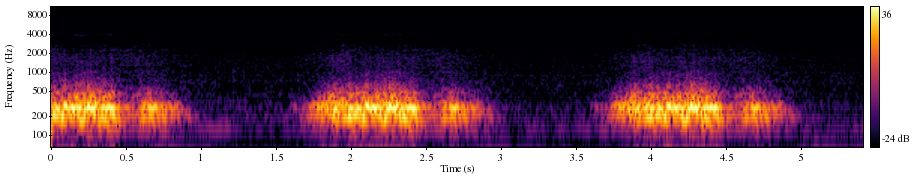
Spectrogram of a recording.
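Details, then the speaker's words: Normal vesicular breath sounds (murmúrio vesicular) from lung auscultation over the alveoli, taught as the first normal breath sound: soft, low rustling breaths in a steady cycle of about 30 a minute, each longer inhale fading into a shorter exhale. "Então, a gente vai ter uma expiração bem maior e a expiração mais curta aqui, quando a gente vai fazer essa ausculta dos alvéolos, que são característicos aqui do murmúrio vesicular. Então, do som, esse é o primeiro dos sons que são considerados normais."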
